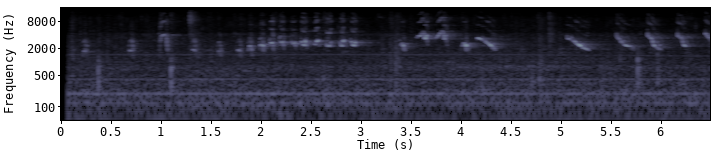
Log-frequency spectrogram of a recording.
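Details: Mockingbird singing solo, recorded in 2015: a varied run of whistled and chirped phrases, some rising and some falling steeply, each repeated several times in quick succession, over a steady low hum.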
